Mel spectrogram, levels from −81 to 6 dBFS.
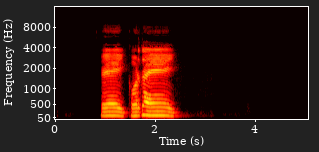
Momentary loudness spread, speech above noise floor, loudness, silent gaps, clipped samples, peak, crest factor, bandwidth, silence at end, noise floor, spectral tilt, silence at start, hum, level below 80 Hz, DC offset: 11 LU; 53 dB; -23 LUFS; none; under 0.1%; -8 dBFS; 20 dB; 8.8 kHz; 2.65 s; -76 dBFS; -6 dB/octave; 0.95 s; none; -70 dBFS; under 0.1%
